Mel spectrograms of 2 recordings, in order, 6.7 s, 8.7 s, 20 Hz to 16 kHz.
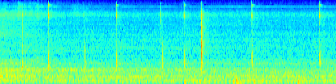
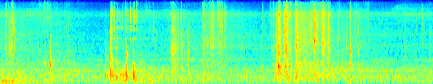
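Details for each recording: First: Zareba 3-mile solar fence charger, 0.05 joule output, older unit, around 10,000 volts on the meter: sharp dry clicks about once a second over a quiet background, pulsing normally. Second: Zareba solar fence charger with no output, powered on: irregular snaps and crackles of internal arcing instead of the normal clicking pulse. It measured under 1,000 V peak with no load.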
